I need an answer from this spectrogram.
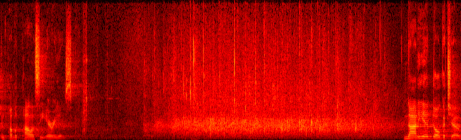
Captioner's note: applause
